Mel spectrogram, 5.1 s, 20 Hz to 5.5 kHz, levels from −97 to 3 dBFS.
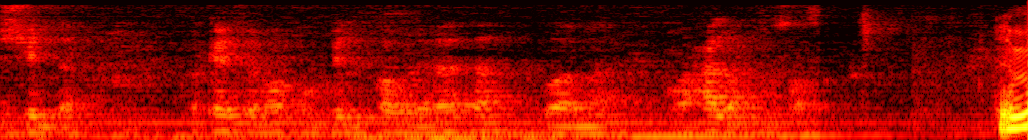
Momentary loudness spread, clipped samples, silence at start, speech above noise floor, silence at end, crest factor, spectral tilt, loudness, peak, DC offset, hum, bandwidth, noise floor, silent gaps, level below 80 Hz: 14 LU; under 0.1%; 0 s; 18 dB; 0 s; 22 dB; -8 dB/octave; -40 LUFS; -12 dBFS; under 0.1%; none; 5.2 kHz; -61 dBFS; none; -50 dBFS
